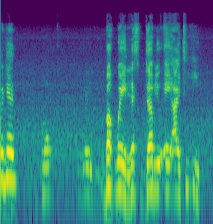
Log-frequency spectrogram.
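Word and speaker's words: Waite: Buck Wady.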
